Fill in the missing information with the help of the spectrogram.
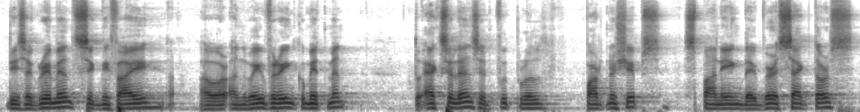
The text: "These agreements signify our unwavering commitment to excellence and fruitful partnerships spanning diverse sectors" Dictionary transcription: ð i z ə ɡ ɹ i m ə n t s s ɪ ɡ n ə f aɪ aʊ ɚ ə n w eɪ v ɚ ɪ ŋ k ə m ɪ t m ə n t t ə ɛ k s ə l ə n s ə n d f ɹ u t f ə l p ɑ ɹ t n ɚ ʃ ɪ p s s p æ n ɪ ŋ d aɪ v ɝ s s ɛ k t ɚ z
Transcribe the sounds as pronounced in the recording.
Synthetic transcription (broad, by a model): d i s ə ɡ ɹ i m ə n t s s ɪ ɡ n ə f aɪ aʊ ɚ ə n w eɪ v ɚ ɪ ŋ k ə m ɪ t m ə n t t ɛ k s ə l ə n s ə n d f u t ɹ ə l p ɑ ɹ t n ɚ ʃ ɪ p s s p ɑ n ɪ ŋ d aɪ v ɝ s s ɛ k t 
